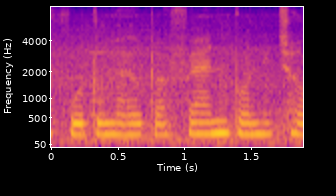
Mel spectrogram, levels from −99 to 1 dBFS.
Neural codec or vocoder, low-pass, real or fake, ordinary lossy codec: none; none; real; none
